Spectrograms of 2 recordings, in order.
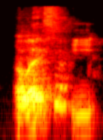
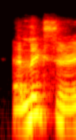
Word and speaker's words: elixir: Elixir, yeah. It's supposed to be a medicinal potion. Am I saying it wrong? I think you said Alexa or something like that.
